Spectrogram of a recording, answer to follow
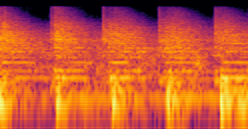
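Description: Lion dance percussion playing a steady beat: drum hits with cymbal crashes about twice a second.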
